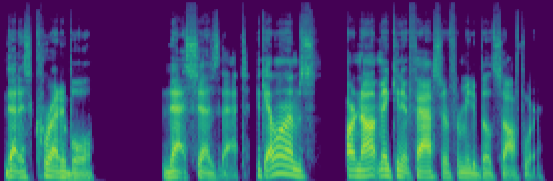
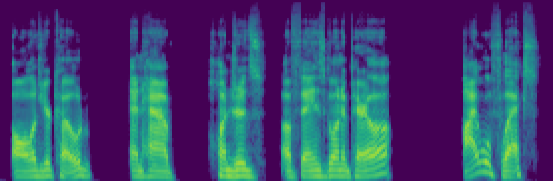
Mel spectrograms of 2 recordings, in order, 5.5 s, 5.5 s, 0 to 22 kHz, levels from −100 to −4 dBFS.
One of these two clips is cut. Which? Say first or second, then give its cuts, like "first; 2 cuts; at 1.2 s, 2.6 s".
first; 1 cut; at 2.6 s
